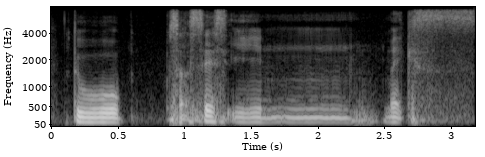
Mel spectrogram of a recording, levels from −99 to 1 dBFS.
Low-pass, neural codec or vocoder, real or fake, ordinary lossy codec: 7.2 kHz; vocoder, 22.05 kHz, 80 mel bands, Vocos; fake; none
